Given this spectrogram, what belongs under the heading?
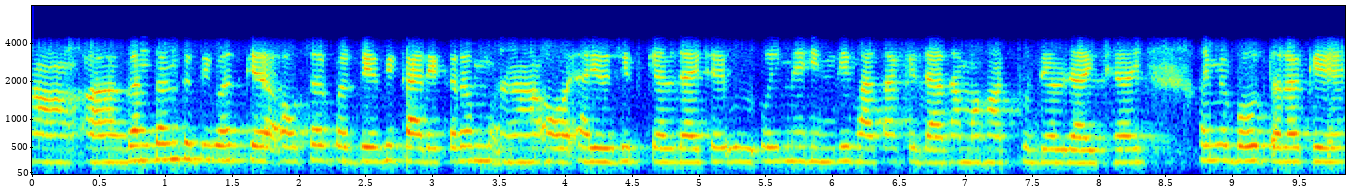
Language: Maithili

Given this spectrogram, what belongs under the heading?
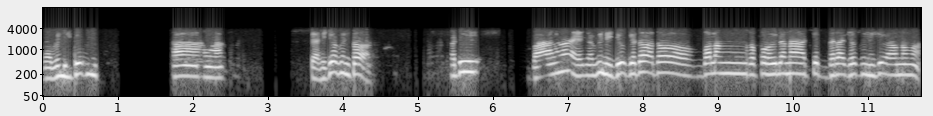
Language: Santali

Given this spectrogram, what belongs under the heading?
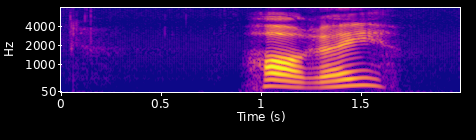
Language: Norwegian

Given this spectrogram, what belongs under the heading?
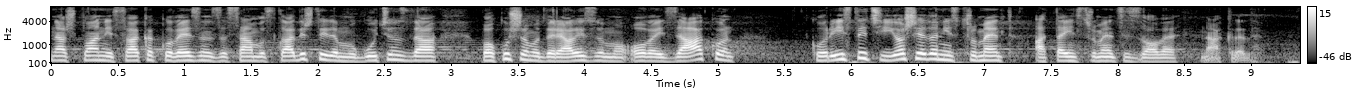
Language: Serbian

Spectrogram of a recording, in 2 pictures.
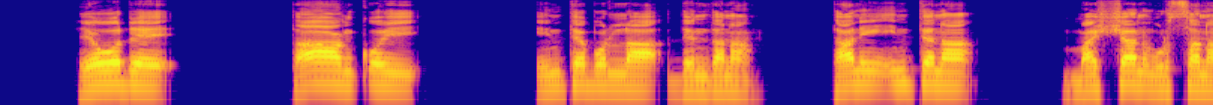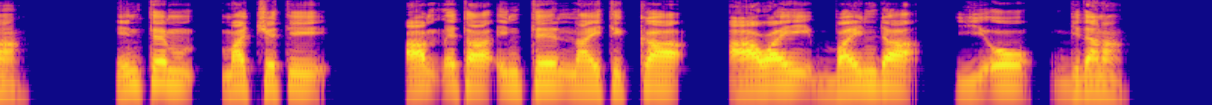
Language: Gamo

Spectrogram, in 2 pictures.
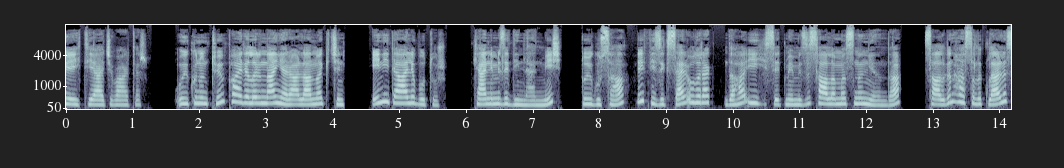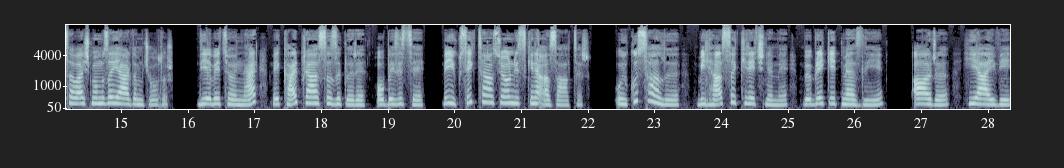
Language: Turkish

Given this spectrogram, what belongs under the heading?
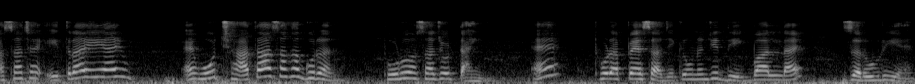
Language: Sindhi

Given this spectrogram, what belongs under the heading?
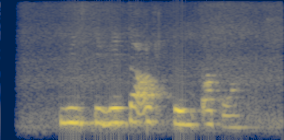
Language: Icelandic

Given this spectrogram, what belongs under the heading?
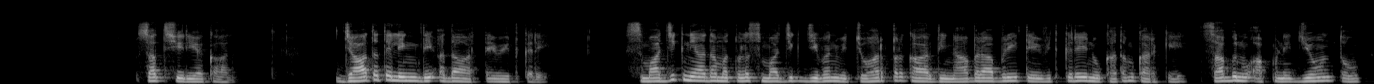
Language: Punjabi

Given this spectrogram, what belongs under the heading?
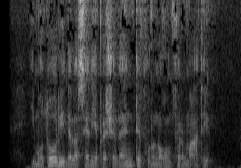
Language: Italian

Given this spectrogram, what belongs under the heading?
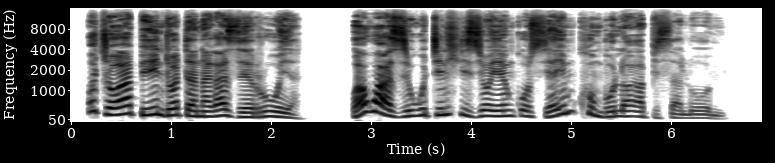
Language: North Ndebele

